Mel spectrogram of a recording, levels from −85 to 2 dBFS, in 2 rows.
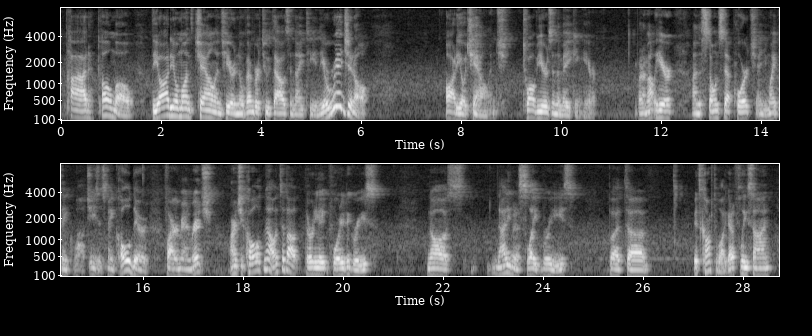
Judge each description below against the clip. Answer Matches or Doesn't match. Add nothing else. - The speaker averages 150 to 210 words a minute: Doesn't match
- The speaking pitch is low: Matches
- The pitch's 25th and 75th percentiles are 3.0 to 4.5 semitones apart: Matches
